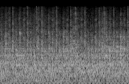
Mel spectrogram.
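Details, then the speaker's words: Rebuilt Ford tractor idling: steady, even mid-pitched idle, no knocks or misses; runs super cool, temperature gauge barely off the 100 mark, no oil leaks, successful rebuild. "it runs super cool um the temperature gauge barely barely gets off the 100 uh line mark there"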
